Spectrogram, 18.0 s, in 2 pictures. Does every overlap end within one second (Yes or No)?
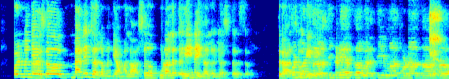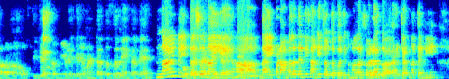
No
